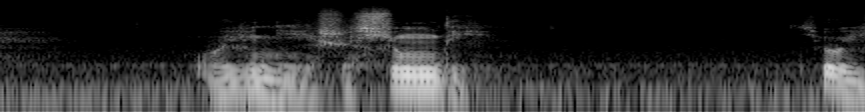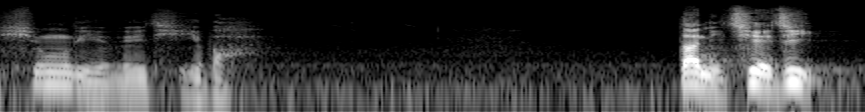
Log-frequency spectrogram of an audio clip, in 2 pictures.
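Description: A man speaks slowly and gravely, close by.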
